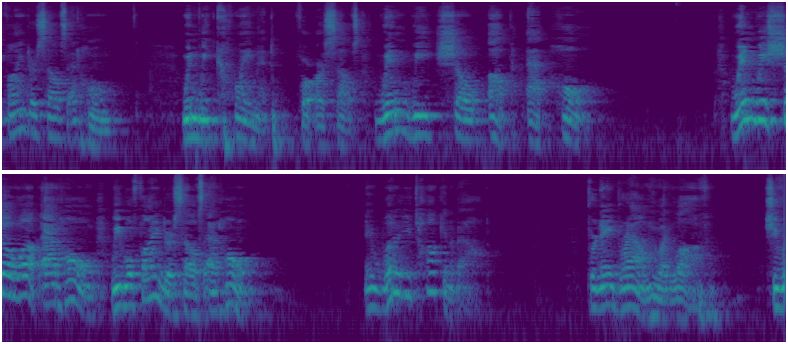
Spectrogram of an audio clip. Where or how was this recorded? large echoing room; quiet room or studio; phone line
large echoing room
